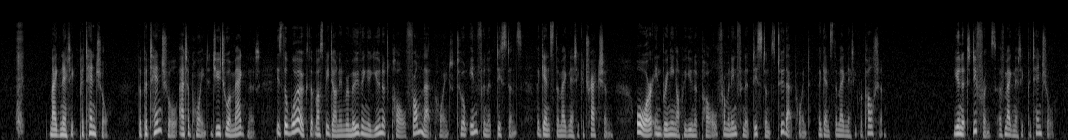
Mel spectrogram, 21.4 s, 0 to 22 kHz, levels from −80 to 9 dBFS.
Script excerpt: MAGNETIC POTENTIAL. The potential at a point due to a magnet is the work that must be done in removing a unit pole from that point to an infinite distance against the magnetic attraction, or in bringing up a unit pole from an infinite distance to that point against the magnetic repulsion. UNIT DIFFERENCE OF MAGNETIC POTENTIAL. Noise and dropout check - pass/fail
fail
